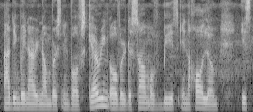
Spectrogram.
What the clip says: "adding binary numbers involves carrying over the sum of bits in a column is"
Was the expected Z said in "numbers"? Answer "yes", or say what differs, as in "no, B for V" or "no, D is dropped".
no, S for Z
